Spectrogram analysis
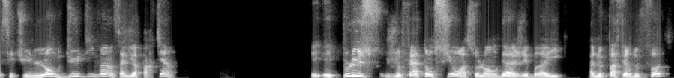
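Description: Warm and mid-range, a man's voice leads a religious lesson on Hebrew for a small group. His delivery is emphatic: he repeats himself, restarts phrases, and puts stress on each Hebrew term.

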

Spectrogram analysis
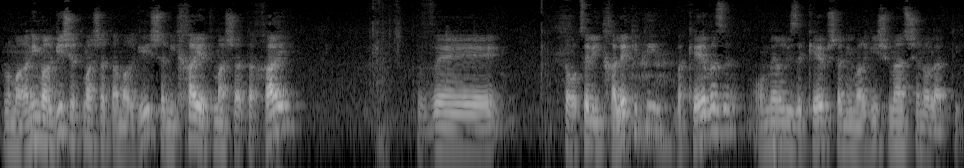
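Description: A man's voice: lowish voice, expressive, a little mellow. A man, a rabbi, telling a story during a night lesson and acting out both sides of a conversation. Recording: echoey room.

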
